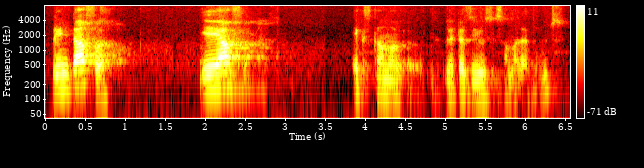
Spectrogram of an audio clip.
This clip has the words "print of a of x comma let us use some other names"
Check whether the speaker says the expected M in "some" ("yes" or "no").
yes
